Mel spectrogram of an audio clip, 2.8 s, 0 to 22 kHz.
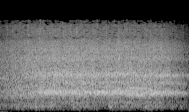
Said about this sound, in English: And when 80,000 German fans scream your name, you better deliver.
